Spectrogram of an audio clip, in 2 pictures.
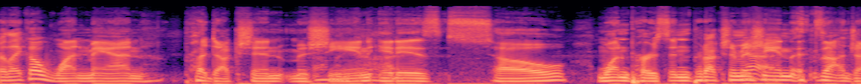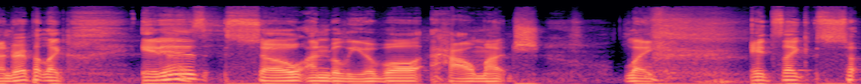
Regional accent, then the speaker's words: Cranston, Rhode Island, United States; I'm from Cranston.

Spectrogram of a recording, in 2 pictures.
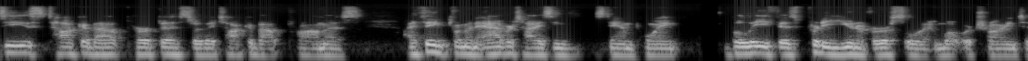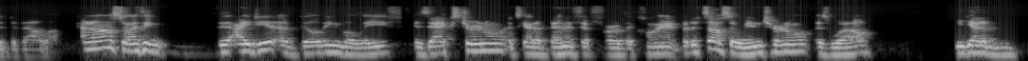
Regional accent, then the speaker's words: Louisville, Kentucky, United States; also born or lived in New England / United Kingdom; I grew up in the Midwest in Louisville, Kentucky, and went to college undergrad up in New England. I came back to Louisville after I graduated.

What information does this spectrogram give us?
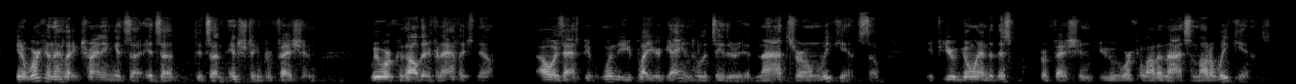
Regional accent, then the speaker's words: Texas, United States; I'm from Texas

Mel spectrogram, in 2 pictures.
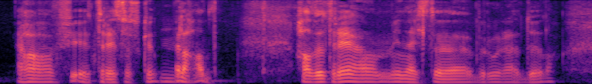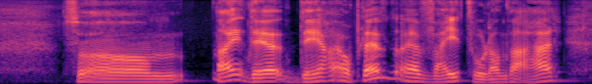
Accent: Oslo, Norway; Vi vokste opp her i Oslo til jeg var åtte år

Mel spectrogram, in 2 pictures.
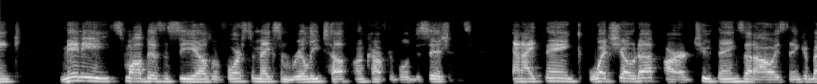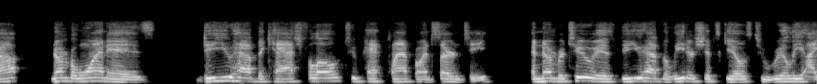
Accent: Chicago, Illinois, United States; moved away as an adult; now in Bay Area, United States; originally from Chicago, Illinois. I've been living in the Bay Area for the past 15 years

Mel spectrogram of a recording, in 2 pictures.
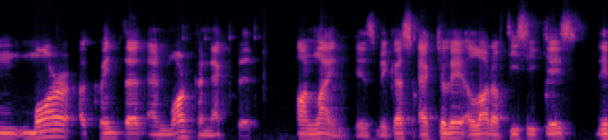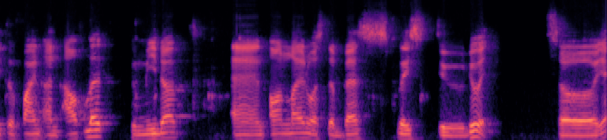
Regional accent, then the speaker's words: Singapore; moved away as an adult; now in Jakarta, Indonesia; I grew up for almost 2 decades in Singapore.

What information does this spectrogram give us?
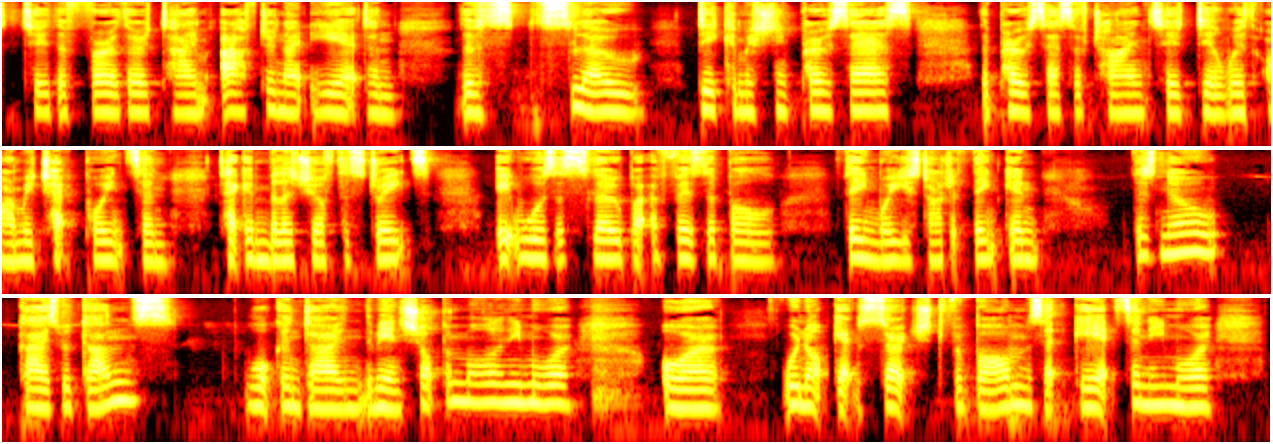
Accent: Northern Ireland, United Kingdom; moved away; we love the north of Ireland. We wanted to just make it better. So I moved back with that in mind, that I wanted to have my children and grow up there.

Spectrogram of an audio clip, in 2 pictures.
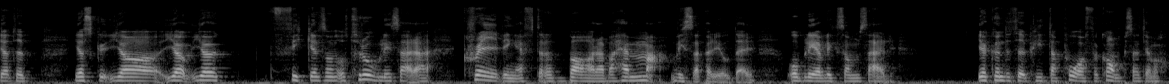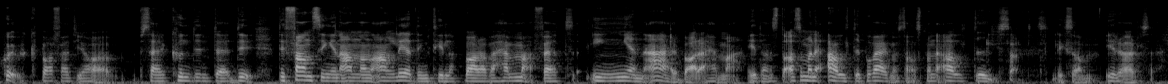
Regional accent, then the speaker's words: Stockholm, Stockholm County, Sweden; här växte jag upp på de här små gatorna

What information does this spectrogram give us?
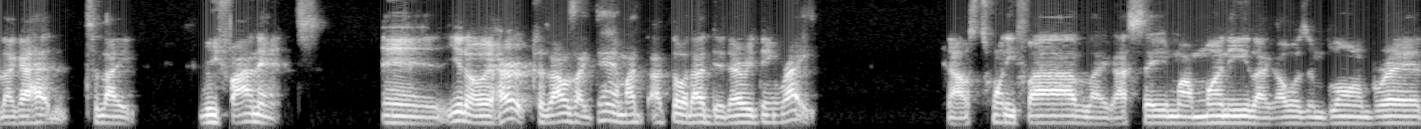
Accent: New York City, New York, United States; we're both from Brooklyn

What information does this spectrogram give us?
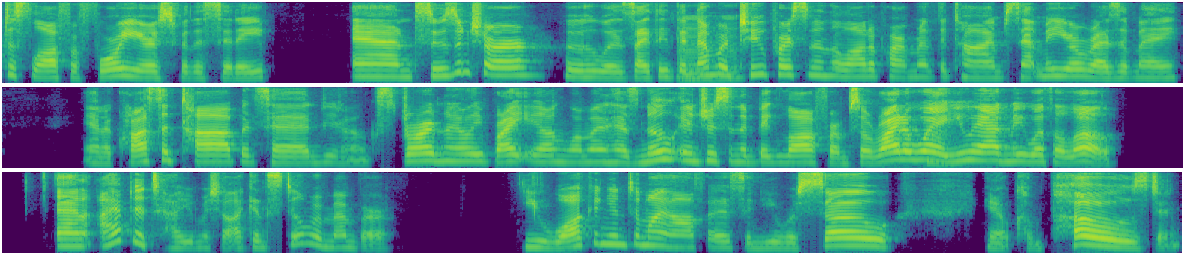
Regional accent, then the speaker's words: Chicago, Illinois, United States; also born or lived in Iran; Chicago. Did you grow up here? Yes. Were you born here? Well, no

